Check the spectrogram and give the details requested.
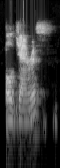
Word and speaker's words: genre: So this is all genres. Maybe we could just say genres. How do you pronounce this word in French?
